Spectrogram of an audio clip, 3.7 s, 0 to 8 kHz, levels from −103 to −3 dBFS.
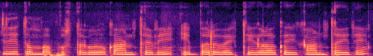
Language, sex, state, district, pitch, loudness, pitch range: Kannada, female, Karnataka, Bidar, 280 Hz, -12 LUFS, 270-290 Hz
